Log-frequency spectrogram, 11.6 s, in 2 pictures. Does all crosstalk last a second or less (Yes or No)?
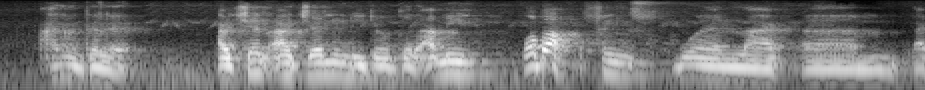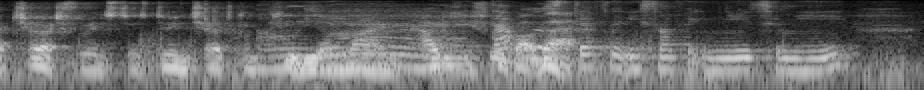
No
